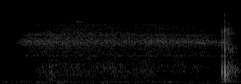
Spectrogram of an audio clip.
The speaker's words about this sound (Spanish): Vas a inhalar profundo por tu nariz.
